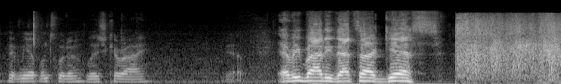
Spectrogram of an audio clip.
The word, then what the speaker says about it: Lij Kerai: It's spelled L-I-J as in Jonathan. Let's get it right. Not a G. That'd be Lig. Anyway, L-I-J like Jesus. Capital K-E-R-A-I. Lijs Kerai.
